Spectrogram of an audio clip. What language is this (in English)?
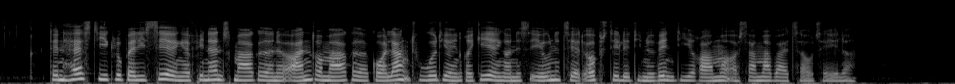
Danish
